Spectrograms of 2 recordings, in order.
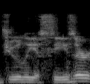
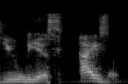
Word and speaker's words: Julius Caesar: my recent lives is the pronunciation of Julius Caesar is very American, very English. The way that it's actually pronounced is Julius Kaiser.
